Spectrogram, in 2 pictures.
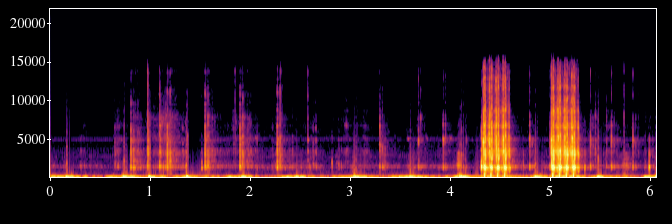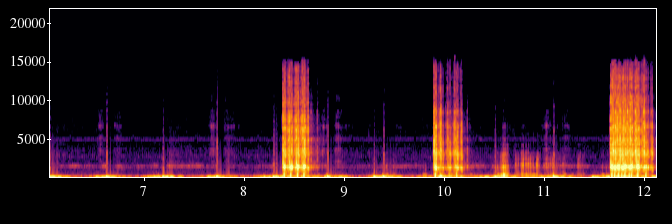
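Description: Short full-auto bursts from KWA MP7 gas-blowback airsoft guns, each a rapid clatter under half a second: two in quick succession about four to five seconds in, then three more over the last four seconds. Walking footsteps thud softly about twice a second underneath.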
